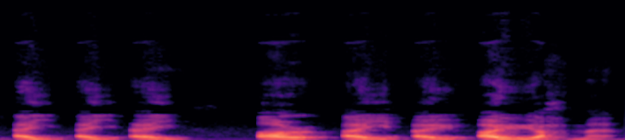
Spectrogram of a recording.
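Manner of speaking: 'Ay, Ay, Ay-Yahman' with Y from mid-tongue; middle-tongue Y for R. Shown as a demonstration. Teacher imitating students' mistake, R slipping into Y. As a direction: glide 'Ay' off the middle of the tongue. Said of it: "they go from the middle tongue".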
